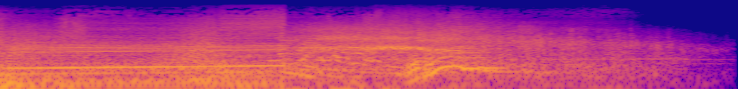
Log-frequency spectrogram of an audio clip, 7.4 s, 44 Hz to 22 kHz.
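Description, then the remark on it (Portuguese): Loud tire squeal and skidding from a BMW M5 V10 and a Mercedes E63, with engine roar and rising, bending whines for about five seconds, then fading away into a dwindling rumble. “É uma BMW M5 V10 e uma Mercedes E63, né?”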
